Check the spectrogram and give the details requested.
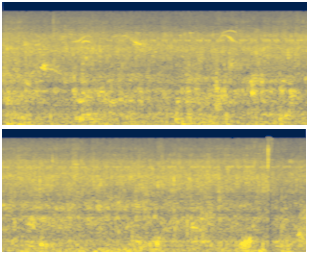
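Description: Birds chirping in short high calls every second or two over a steady rushing background noise.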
